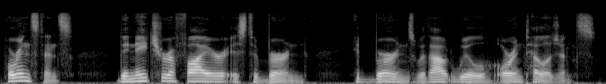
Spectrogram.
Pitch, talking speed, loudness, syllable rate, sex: 115 Hz, 150 wpm, -19 LUFS, 4.7 syllables/s, male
